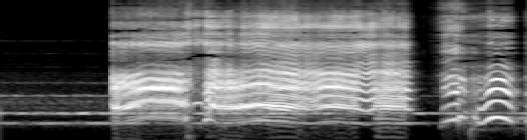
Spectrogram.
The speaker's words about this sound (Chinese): 长着乌鸦脑袋的怪物小男孩委屈地哭泣道：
